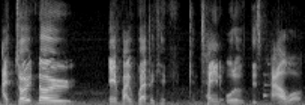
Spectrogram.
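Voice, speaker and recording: A man playing a grandiose, self-serious anime swordsman in mock-heroic game role-play, theatrical and drawn-out. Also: a little high, big pitch swings, pushed and bright, heavily acted. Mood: power-drunk. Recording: game music behind the voice.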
